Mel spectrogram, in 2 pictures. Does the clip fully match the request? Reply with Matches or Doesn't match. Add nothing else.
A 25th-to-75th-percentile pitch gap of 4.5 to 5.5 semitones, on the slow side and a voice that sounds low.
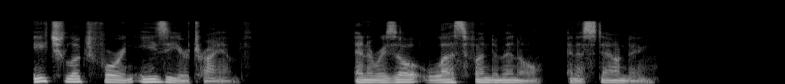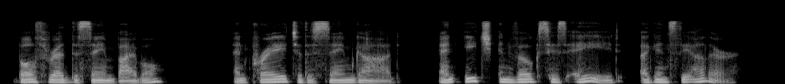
Doesn't match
